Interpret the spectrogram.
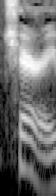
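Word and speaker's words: Cherryh: It's CJ, I think it's pronounced Cherry, but it's got an H on the end, so it's basically CJ Cherry.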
